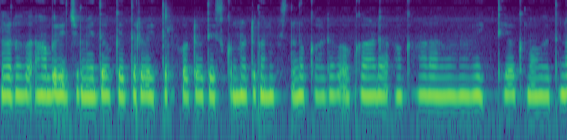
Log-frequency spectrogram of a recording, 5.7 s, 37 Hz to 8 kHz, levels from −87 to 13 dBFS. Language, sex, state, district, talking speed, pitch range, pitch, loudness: Telugu, female, Andhra Pradesh, Visakhapatnam, 160 wpm, 205-210 Hz, 210 Hz, -16 LUFS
